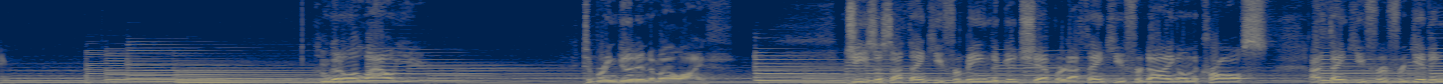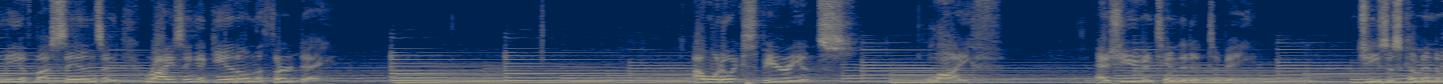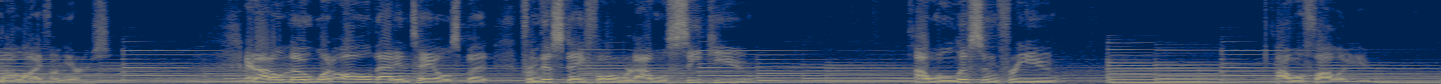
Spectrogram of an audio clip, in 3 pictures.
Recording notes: Sermon audio from Mission Church in Locust, NC.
